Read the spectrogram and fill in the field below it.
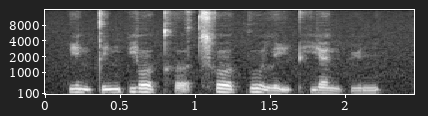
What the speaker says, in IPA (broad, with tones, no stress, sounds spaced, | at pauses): i˥˩ n t̪ i˥ ŋ p j o˥˩ ʊ̯ kʰ ɤ̰˨˩ t͡sʰ o˥˧ ʊ̯ k u˥˩ l ḭ˨˩ pʰ j ɛ˥˩ n p y˥ n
